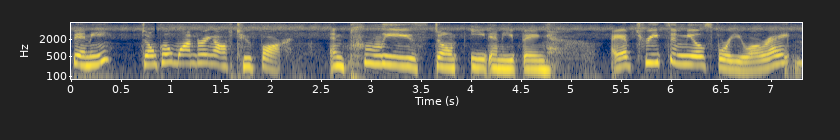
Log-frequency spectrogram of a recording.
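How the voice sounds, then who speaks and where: A woman's voice: fairly high pitch, animated, unhurried. Woman acting a kind space explorer, chirping jungle behind. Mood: excited, caring. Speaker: narrator and lead character. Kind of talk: audio drama narration and in-scene dialogue. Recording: insect-filled jungle noise behind.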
